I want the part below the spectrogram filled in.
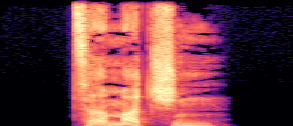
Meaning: to squash, squish
- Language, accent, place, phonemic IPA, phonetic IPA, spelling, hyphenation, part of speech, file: German, Germany, Berlin, /tsɛʁˈmatʃən/, [tsɛɐ̯ˈmatʃn̩], zermatschen, zer‧mat‧schen, verb, De-zermatschen.ogg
